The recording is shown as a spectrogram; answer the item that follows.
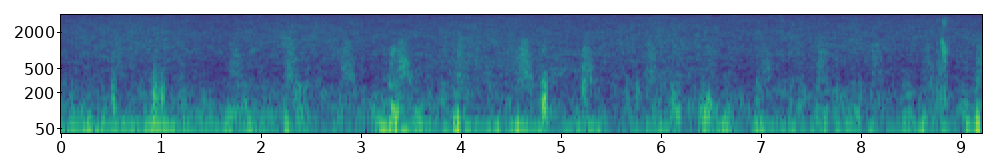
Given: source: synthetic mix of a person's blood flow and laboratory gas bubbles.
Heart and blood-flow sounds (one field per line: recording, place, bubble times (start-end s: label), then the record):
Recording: Doppler ultrasound of blood flow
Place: subclavian vein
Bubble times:
8.73-8.86 s: bubbles
From the record:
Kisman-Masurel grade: 111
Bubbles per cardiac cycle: 1 to 2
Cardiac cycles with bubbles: 1 to 10%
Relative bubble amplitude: barely perceptible (0.100 to 0.250)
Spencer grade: 1 (occasional bubble signal discernible with the cardiac motion signal, with majority of cardiac periods free of bubbles)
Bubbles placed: anywhere in the cardiac cycle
